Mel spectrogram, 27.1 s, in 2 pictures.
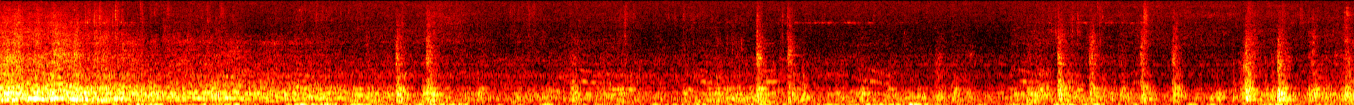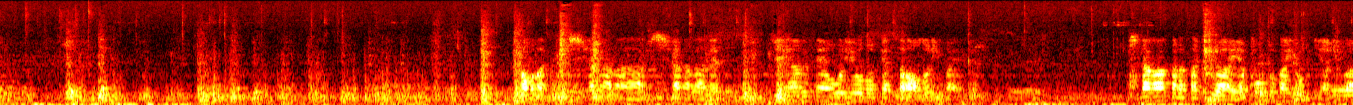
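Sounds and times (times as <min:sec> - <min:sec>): wheels rumbling on rail: 0:00.0 - 0:27.0
wheel clicks over rail joints: 0:03.6 - 0:23.4, 0:24.4 - 0:27.0.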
